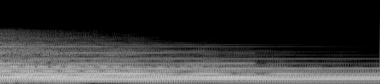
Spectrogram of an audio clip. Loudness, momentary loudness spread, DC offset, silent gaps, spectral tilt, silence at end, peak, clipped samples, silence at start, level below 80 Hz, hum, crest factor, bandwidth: -17 LUFS; 5 LU; under 0.1%; none; -11.5 dB/octave; 0 s; -6 dBFS; under 0.1%; 0 s; -46 dBFS; none; 10 dB; 5.2 kHz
